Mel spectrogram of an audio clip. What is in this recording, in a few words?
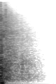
gun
